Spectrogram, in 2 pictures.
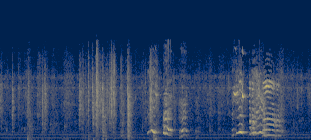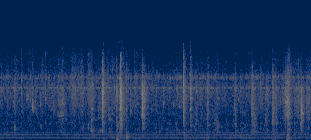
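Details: Puppies from the A-litter at Hondenpaleis, whose mother's milk is blocked, give high, wavering whimpers and yelps in two bursts near three and five seconds, then fall mostly quiet with scattered soft clicks over a steady background hum.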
